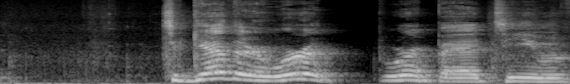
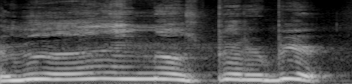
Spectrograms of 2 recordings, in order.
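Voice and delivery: higher, slow put-on voice; mocking bitter-beer boaster; 5 semitones higher, slower than usual. Host mocking brewers who compete over bitterness, derisive put-on voice. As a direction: drag out the mock boast. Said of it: "why is that cool? Like".

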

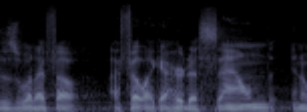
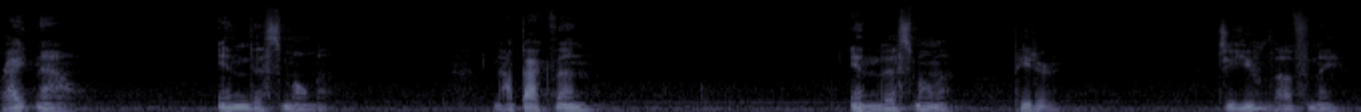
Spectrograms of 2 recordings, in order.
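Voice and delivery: softer, gentle and unhurried; tender question; 7 dB quieter than usual. Acted. Jesus asking Peter over breakfast, soft and tender. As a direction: ask it softly, like forgiving a friend. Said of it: "He says".

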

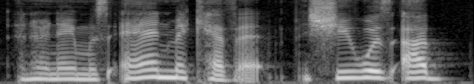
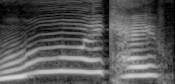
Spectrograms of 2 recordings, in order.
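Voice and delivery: mock puzzled reaction; 12 semitones higher than usual. Listener wondering about the retirement plan, mock puzzled. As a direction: voice a doubtful listener, pitched way up.

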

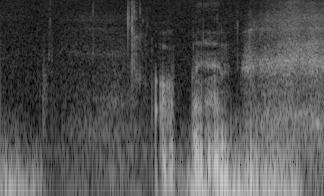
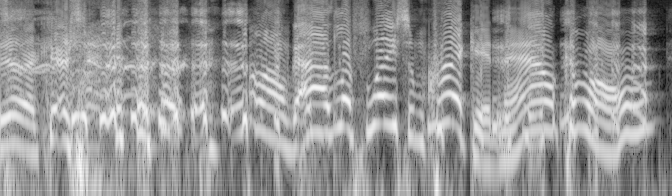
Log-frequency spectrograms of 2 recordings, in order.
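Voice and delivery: much higher, laughing exaggerated Indian accent; mock Indian accent. Bullies taunting him, laughing mock Indian accent. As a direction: hurl insults through laughter in an Indian accent. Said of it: "bullied in an Indian accent".

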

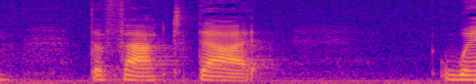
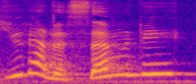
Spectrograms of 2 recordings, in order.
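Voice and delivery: mock celebration; 9 semitones higher, 10 dB louder than usual. Mom celebrating a low grade.

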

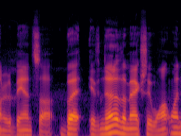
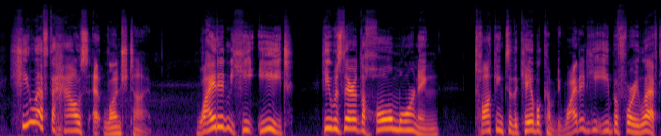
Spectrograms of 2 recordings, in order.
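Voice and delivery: exasperated; 7 semitones higher than usual. Real, not acted. Exasperated rant.

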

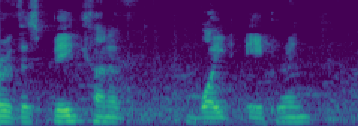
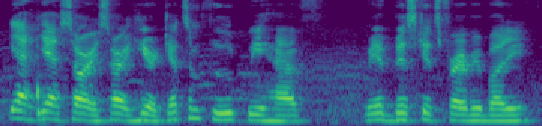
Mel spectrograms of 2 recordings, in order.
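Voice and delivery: hurried, higher apologetic voice; flustered cook; 5 semitones higher, 5 dB louder, faster than usual. Acted. Cook placates a grumpy customer, flustered and higher. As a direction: apologize in a fluster and press food on them.

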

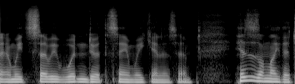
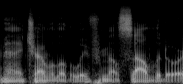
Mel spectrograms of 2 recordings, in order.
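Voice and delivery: weary migrant; 6 dB quieter than usual. Pretend. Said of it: "And I'll be like".

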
